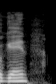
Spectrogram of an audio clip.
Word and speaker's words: Gane: I think it's Gane, right? Cyril Gane. – Yeah, it is Gane. – Yeah, Gane. Right. So Junior Dos Santos versus Cyril Gane.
